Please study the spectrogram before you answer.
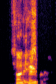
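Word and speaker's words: Son Tay: Sante. – How do you spell that? – S-O-N. – S-O-N. – T-A-Y. – T-A-Y.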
